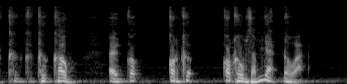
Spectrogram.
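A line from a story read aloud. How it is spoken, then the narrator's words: Stunned stammer. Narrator (Vietnamese): Quý há hốc mồm, mất một mấy giây sau thì mới lắp bắp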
